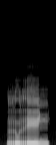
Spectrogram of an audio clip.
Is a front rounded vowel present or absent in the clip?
absent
